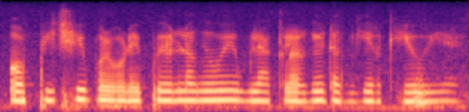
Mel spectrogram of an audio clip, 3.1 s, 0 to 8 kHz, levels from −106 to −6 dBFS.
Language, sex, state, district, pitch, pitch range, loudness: Hindi, female, Haryana, Rohtak, 205 Hz, 195-215 Hz, -16 LUFS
